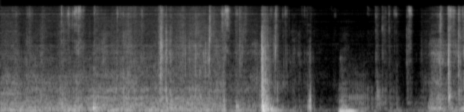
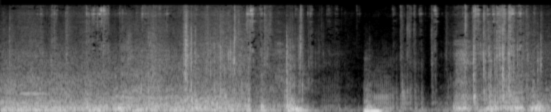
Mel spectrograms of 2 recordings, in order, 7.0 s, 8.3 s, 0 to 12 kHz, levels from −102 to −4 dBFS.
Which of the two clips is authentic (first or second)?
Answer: second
